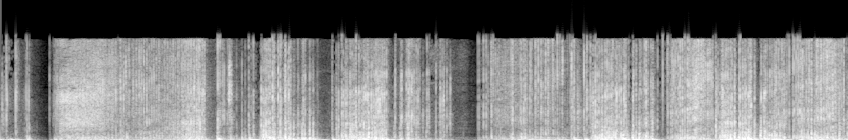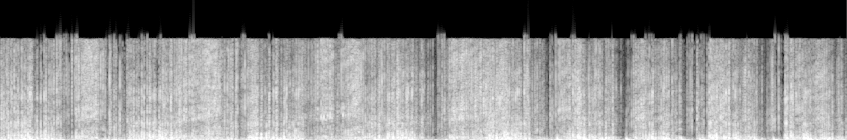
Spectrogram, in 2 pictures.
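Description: Long nails scratch and tap across a textured cork tingle board covered in plastic pearls and rhinestones. The result is a dense, continuous crackling scrape with a rumbling low end and a bright hiss, broken by brief pauses near the start and just past two seconds.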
